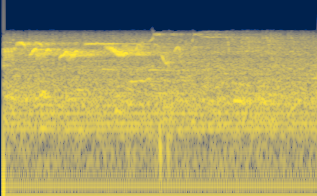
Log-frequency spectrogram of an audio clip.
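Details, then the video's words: Blackbird singing at sunset, the bird unseen; loud fluting, warbling phrases in the first second and a half, then a steady background hiss. "blackbird singing at sunset"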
